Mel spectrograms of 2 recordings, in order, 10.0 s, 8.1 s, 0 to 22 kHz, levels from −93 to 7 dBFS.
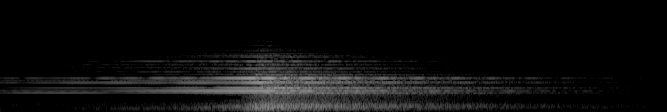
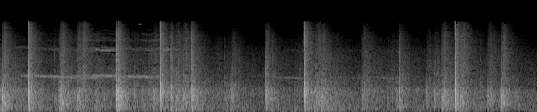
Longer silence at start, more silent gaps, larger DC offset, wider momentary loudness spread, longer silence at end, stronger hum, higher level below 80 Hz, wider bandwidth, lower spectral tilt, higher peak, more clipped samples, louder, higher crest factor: first, 1.55 s vs 0 s; neither; neither; first, 27 LU vs 16 LU; first, 2.95 s vs 0 s; neither; second, -76 dBFS vs -52 dBFS; second, 6 kHz vs 11.5 kHz; about the same, -5.5 dB/octave vs -4.5 dB/octave; second, -24 dBFS vs -4 dBFS; neither; second, -41 LUFS vs -33 LUFS; second, 22 dB vs 30 dB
